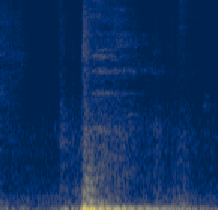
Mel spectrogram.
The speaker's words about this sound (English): You notice you slowly open up the door. It's a nice long corridor, but you don't see anybody.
